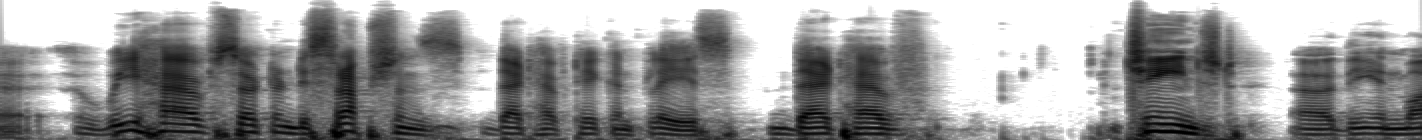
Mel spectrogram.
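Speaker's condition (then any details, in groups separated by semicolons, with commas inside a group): No condition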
